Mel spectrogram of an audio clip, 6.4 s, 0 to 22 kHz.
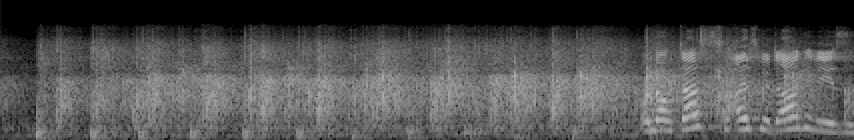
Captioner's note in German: Beifall bei der CDU und dem BÜNDNIS 90/DIE GRÜNEN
